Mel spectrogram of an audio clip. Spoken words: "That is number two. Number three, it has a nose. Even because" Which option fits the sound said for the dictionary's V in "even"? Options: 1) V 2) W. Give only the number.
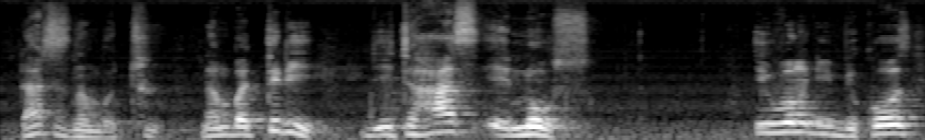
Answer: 2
